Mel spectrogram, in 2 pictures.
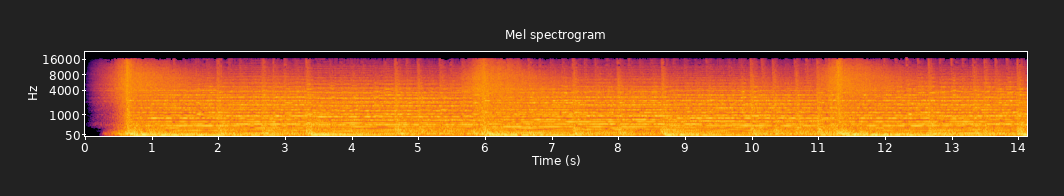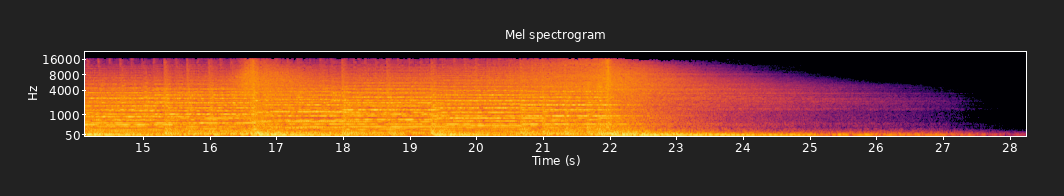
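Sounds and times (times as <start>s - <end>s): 
fantasy kingdom music: 0.4s - 23.8s.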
